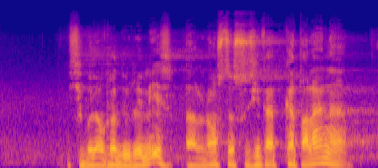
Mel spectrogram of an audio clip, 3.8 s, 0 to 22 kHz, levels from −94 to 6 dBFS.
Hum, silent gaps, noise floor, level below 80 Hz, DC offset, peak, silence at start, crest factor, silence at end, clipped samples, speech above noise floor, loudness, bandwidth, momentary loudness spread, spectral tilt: none; none; -46 dBFS; -30 dBFS; under 0.1%; -2 dBFS; 0.65 s; 14 dB; 0.05 s; under 0.1%; 32 dB; -15 LUFS; 12.5 kHz; 6 LU; -5 dB/octave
